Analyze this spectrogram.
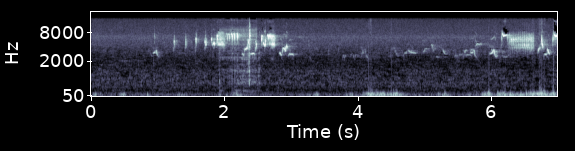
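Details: Whinchat song: short scratchy high phrases near two seconds and again near six seconds, with scattered thin chirps between, over a strong low rumble of wind.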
